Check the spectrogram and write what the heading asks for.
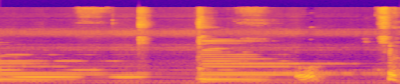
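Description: Acoustic guitar chords strummed and left to ring: one chord sounds at the start and a second is struck about two seconds in. A brief vocal sound comes near the three-second mark and a laugh at the end.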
